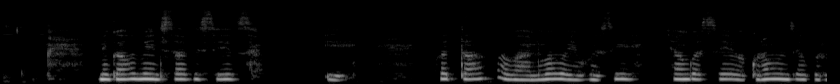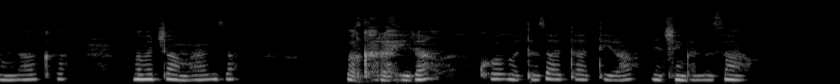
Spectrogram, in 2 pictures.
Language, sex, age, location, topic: Kinyarwanda, female, 25-35, Huye, government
